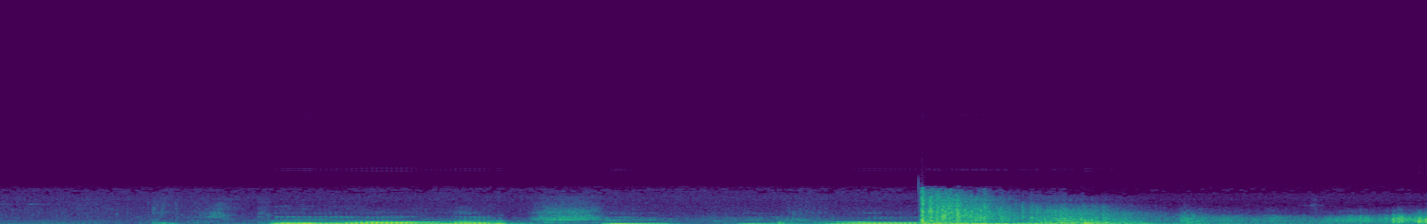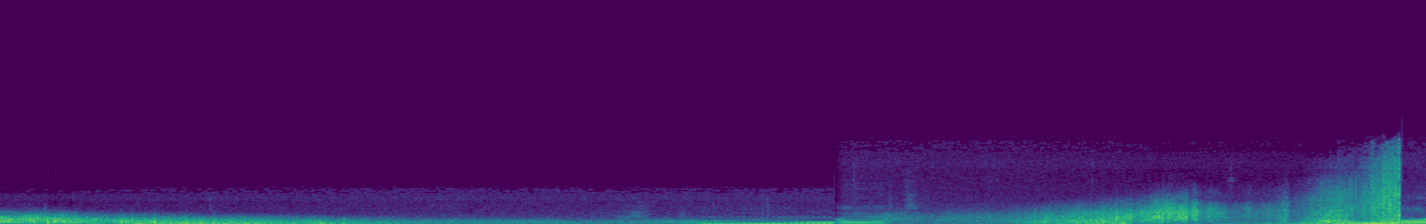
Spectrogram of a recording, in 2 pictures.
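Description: Gusty wind buffeting the camera microphone. About nine seconds in comes one sudden loud report that rings out and dies away over a couple of seconds: a rifle shot echoing across the canyon.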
